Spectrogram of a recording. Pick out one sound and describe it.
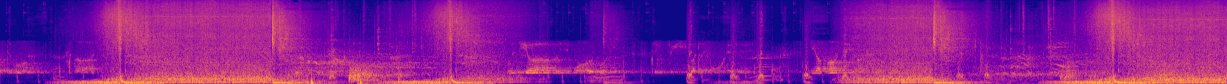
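A deep, roaring rumble swells and fades several times.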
